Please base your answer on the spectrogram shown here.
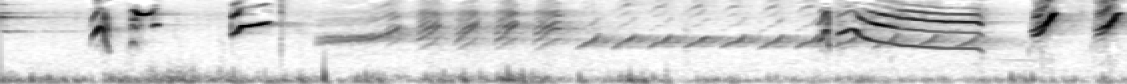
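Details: Chinese blackbird song: sharp high notes, then a long rapid series of rising buzzy slurs, followed by descending whistled strokes and closing high chips, all over a low background rumble.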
